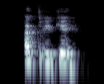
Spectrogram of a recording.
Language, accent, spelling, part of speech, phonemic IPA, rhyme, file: French, Canada, attriquer, verb, /a.tʁi.ke/, -e, LL-Q150 (fra)-attriquer.wav
- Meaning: 1. to buy on credit 2. to dress oddly, to trick out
